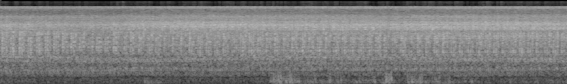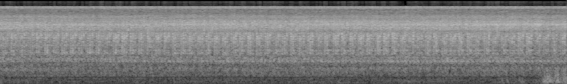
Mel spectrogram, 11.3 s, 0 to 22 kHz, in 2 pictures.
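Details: Mitsubishi Lancer 9 1.6 idling warm: a light, uneven tapping about three times a second over the engine. There was no knock on a cold start, only slight shaking; the knock appears once hot.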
